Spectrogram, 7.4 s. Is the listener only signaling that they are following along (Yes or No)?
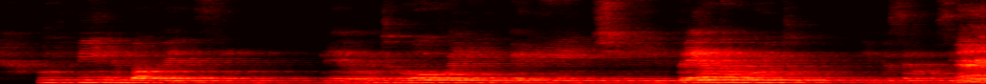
No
